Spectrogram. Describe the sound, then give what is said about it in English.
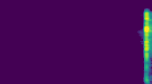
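A single sharp slap as a person slaps their own face, hitting more nose and lips than cheek. It lands abruptly after a stretch of silence, loud, with a quick bright smack and a short decay. “Oh, yo, why'd you slap yourself? That got more like, that got more nose and like lips than it did cheeks.”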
